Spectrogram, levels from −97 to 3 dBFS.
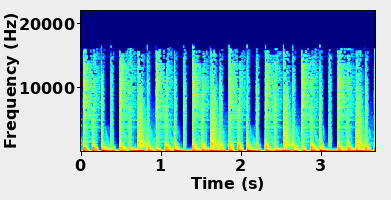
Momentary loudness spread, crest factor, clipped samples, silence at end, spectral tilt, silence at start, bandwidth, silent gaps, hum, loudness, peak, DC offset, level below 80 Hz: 2 LU; 12 dB; under 0.1%; 0.05 s; -6 dB/octave; 0 s; 16 kHz; none; none; -17 LUFS; -2 dBFS; under 0.1%; -18 dBFS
